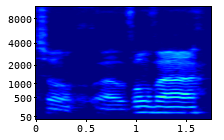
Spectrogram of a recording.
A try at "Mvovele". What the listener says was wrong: You keep the V, you just add your nasal, yeah? MV.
